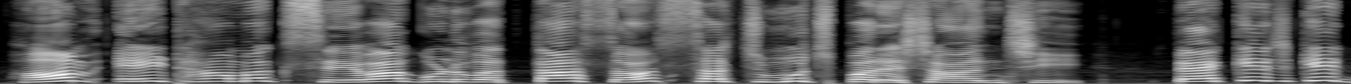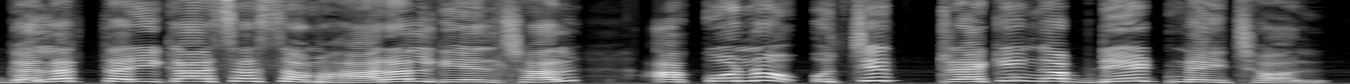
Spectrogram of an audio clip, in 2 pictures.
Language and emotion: Maithili, angry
